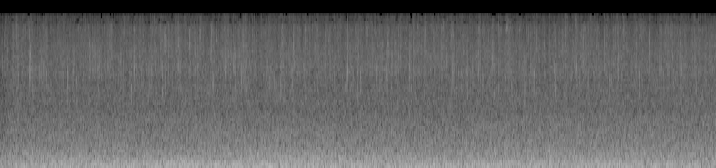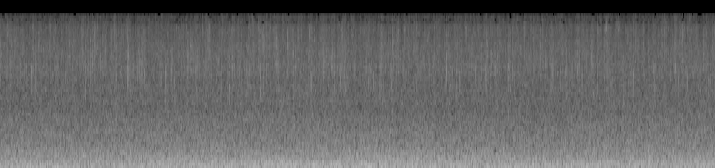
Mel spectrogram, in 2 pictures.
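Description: Steady rain, an even hiss of falling rain without a break.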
